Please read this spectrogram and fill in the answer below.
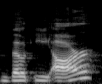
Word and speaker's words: Vot-ER: background and context for the listeners of who voter is, especially for folks hearing it for the first time, I know the spelling is funny. It is VO t-er, but it's pronounced vote er and we are a nonpartisan nonprofit that works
